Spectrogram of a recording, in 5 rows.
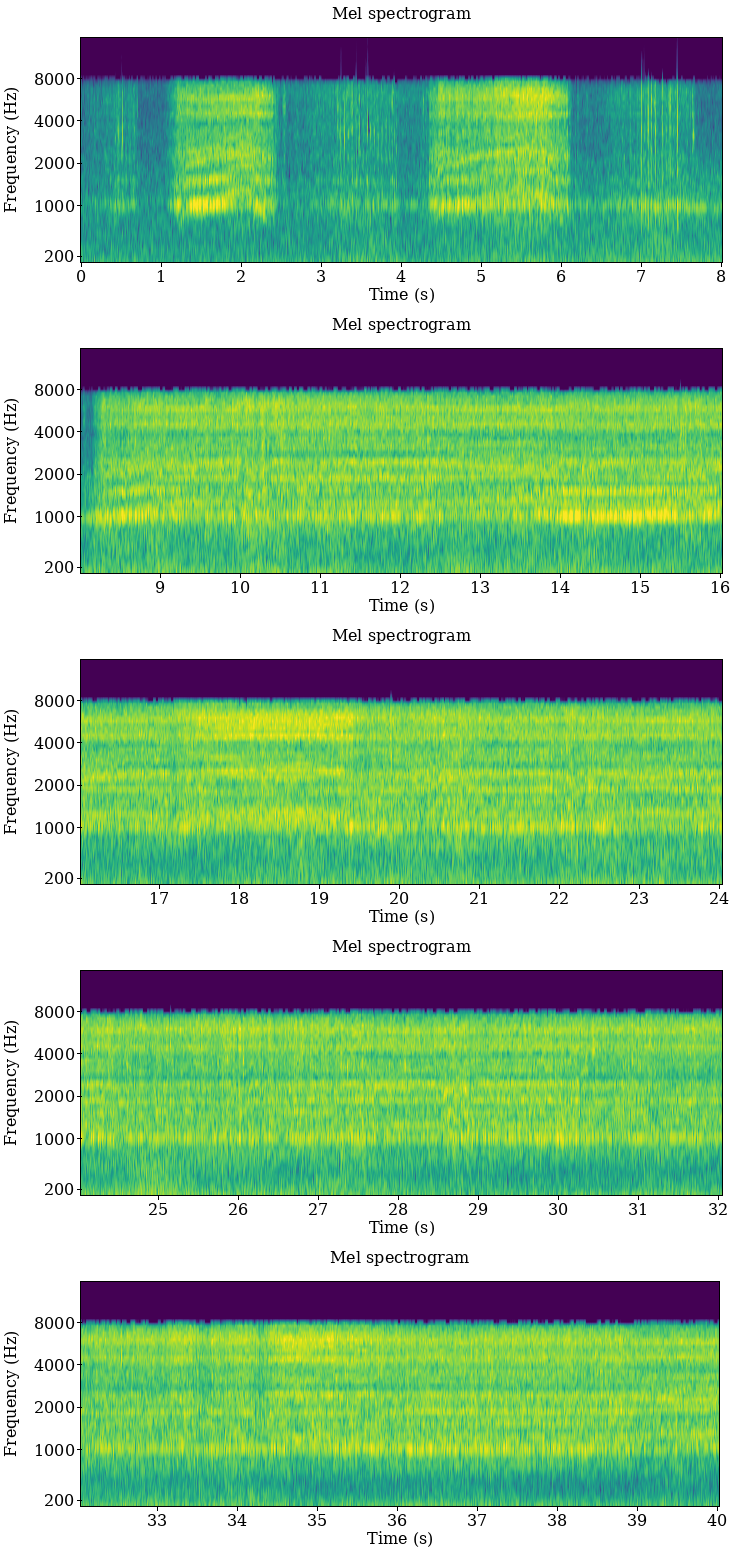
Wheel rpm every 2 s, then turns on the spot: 60, 30, 100, 30, 130, 160, 160, 150, 160, 160, 160, 160, 160, 160, 160, 160, 160, 160, 160, 160.
2-4 6-8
